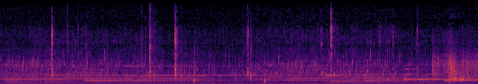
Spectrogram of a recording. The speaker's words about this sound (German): Wasser, Wasser, Wasser, Wasser.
